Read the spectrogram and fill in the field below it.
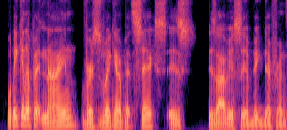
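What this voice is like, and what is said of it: Slightly shaky, just-woken voice. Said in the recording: “if my voice sounds a little shaky, it's because I'm just waking up”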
